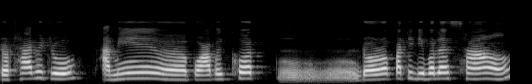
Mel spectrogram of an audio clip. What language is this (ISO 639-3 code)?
asm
